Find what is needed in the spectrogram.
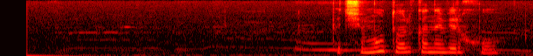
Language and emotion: Russian, neutral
